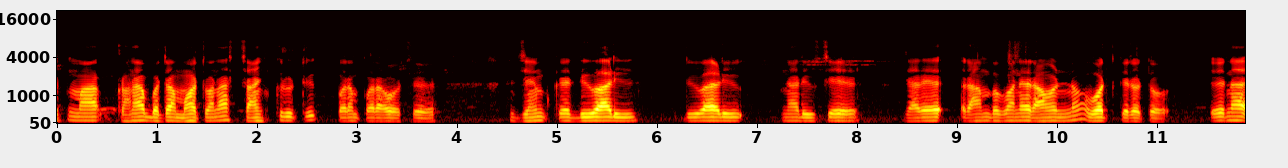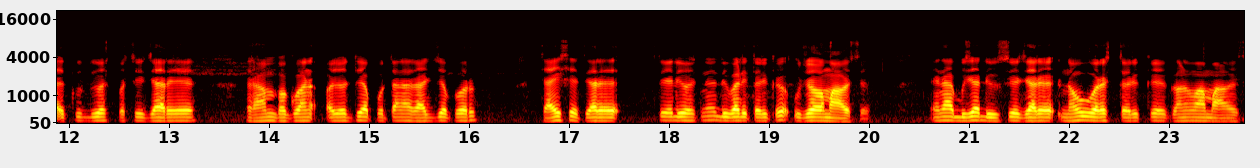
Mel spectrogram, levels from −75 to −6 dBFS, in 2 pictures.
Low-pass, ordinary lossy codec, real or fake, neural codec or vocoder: none; none; real; none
